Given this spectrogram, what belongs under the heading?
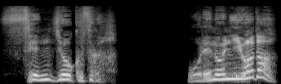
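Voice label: Voice variable chant, Japanese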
